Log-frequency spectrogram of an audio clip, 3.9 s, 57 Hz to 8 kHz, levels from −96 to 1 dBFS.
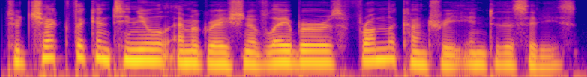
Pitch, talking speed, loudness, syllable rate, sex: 145 Hz, 200 wpm, -16 LUFS, 6.0 syllables/s, male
